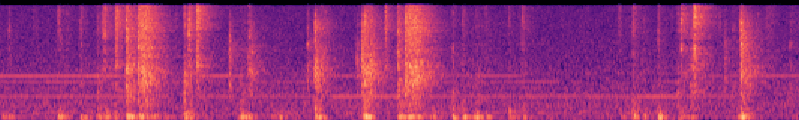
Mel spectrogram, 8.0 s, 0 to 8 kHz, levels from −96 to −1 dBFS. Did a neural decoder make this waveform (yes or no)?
no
